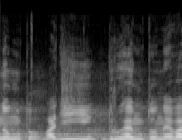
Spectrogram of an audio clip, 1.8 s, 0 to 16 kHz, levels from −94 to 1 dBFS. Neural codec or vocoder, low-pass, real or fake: none; 14.4 kHz; real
